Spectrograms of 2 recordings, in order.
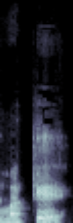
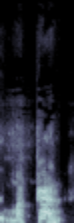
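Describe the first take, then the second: First: It is said in Kelantan dialect form. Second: It is said in standard Malay form.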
